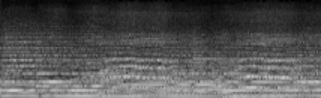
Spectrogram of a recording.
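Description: Orchestral film-score music with a choir holding long wordless notes over a sustained bass; the bass moves to a lower note about three seconds in.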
